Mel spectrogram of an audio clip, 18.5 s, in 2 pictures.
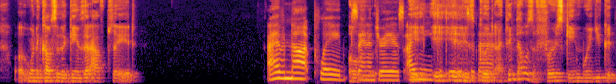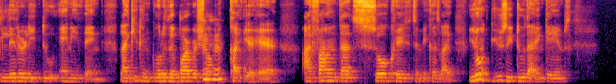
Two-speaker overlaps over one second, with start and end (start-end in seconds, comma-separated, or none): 6.1-7.5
